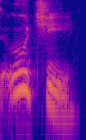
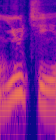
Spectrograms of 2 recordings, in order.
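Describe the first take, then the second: First: The name begins directly with a vowel. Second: The name begins with a y sound. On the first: The speaker calls it right. "It's Uchi" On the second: The speaker calls it wrong. "I've been pronouncing it incorrect. I say Yuchi"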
